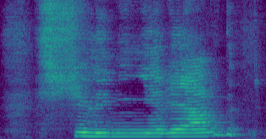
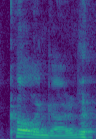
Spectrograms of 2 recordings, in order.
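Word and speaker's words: Skillingaryd: Skillingärd. Collingard is where we stay. Steve can't pronounce the place we stay in.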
